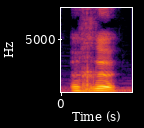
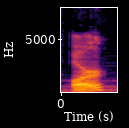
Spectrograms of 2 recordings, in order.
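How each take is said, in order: First: The R is made in the back of the throat. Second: The R is made English-style, without rolling. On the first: "it comes from the throat, not from the tongue" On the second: "In English, it's like R"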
